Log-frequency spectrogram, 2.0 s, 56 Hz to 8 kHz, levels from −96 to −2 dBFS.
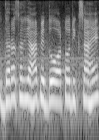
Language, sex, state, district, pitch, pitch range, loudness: Hindi, male, Bihar, Lakhisarai, 230 Hz, 225-235 Hz, -13 LUFS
